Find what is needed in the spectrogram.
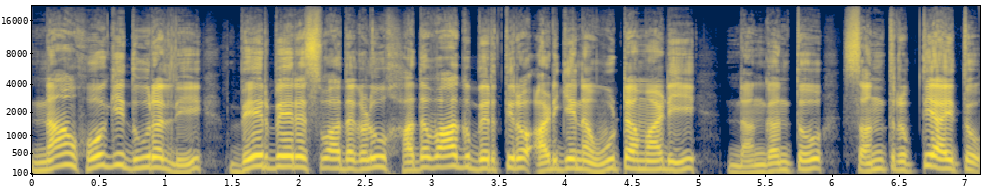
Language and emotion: Kannada, happy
